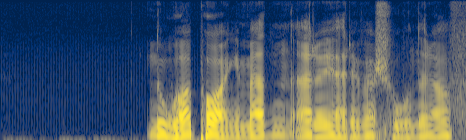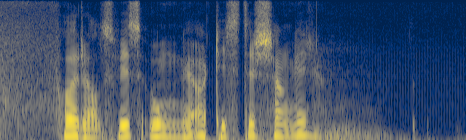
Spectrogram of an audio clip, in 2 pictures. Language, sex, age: Norwegian, male, 29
